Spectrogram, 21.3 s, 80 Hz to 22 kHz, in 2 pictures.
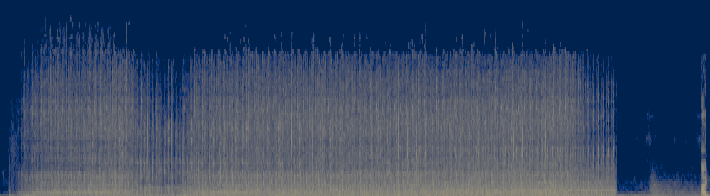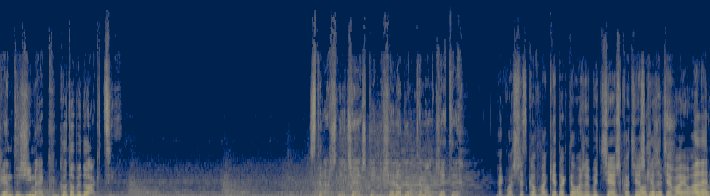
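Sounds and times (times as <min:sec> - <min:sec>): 
sewing machine stitching a cuff: 0:00.0 - 0:09.3
speech: 0:10.5 - 0:12.5, 0:15.4 - 0:21.3.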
